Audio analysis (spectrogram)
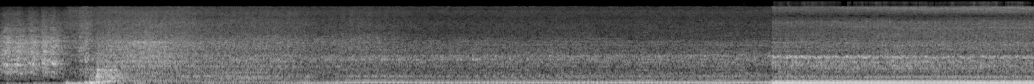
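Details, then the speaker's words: Dodge Magnum SRT8 after a 6.1L Hemi V8 swap, intake not yet installed and a vacuum line unplugged: engine fires and settles into a deep idle that rises and falls unevenly. The open vacuum line causes the surge. "I have this vacuum line unplugged earlier um because I was trying to get that sensor off that sensor off but um I still got to put the intake on that's why it's surging a little bit"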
